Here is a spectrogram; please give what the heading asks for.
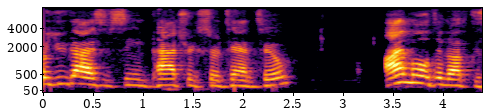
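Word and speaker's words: Surtain: We were calling him Patrick Certain. We didn't learn that it was Certan and you're not supposed to pronounce the I in his name until like the last two years of his career.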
